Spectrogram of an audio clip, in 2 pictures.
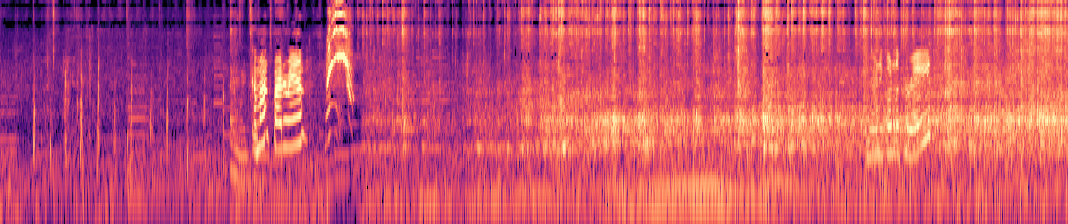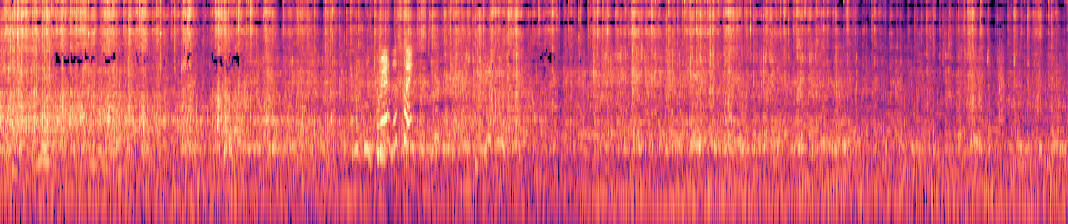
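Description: Small toy wagon's wheels rolling and rattling over a concrete sidewalk as it is pulled along. There are two short, loud, high-pitched cries about four and five seconds in.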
